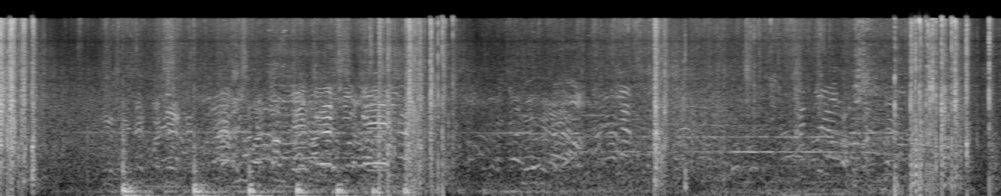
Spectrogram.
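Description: A crowd of men shouts and cheers loudly outdoors.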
